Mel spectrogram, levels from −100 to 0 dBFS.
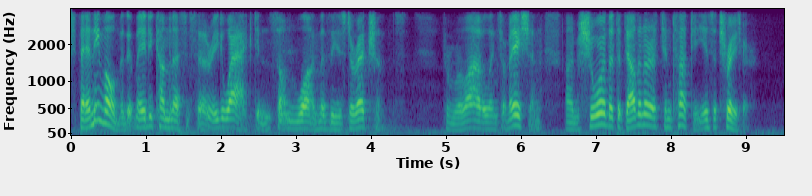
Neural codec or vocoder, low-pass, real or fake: codec, 16 kHz, 0.5 kbps, FunCodec, trained on Chinese and English, 25 frames a second; 3.6 kHz; fake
